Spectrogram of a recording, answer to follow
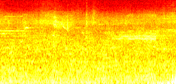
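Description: Station platform ambience: a steady background of distant voices and footsteps, with no train running.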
